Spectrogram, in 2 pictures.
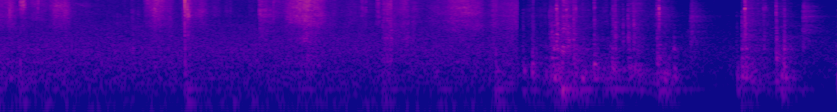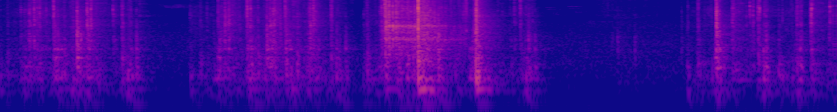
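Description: A sewing machine pushes through many layers of heavy cotton oilcloth in short, uneven stitching bursts separated by pauses, moderately quiet and close.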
